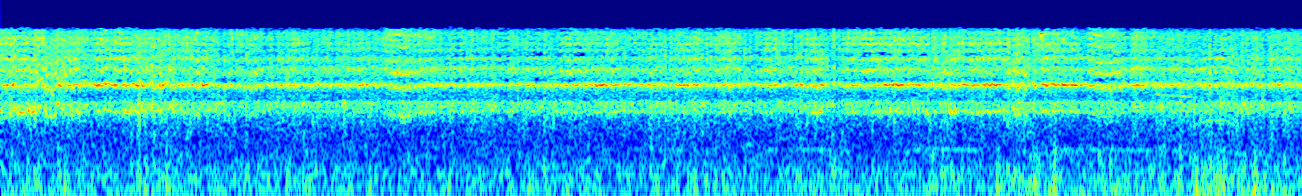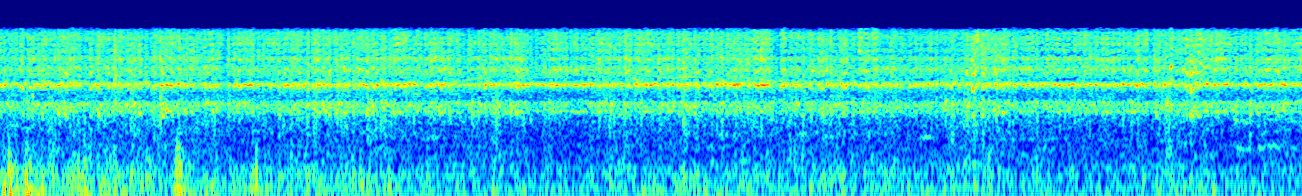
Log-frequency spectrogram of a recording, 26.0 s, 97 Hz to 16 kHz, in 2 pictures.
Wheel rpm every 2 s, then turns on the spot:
220, 230, 230, 230, 230, 230, 230, 230, 230, 230, 230, 230, 230.
none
